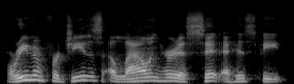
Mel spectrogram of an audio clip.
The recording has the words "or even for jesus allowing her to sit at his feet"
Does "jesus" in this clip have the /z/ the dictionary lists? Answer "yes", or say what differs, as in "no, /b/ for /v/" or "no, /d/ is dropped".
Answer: yes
